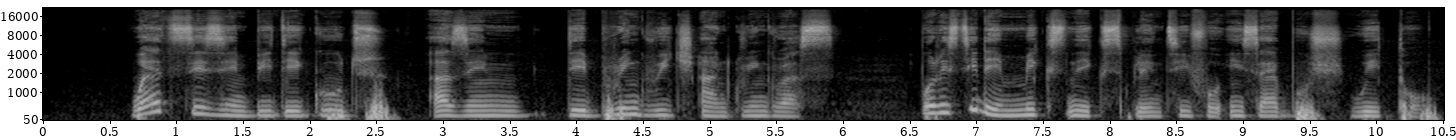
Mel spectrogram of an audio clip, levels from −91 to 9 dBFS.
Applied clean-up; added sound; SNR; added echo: none; none; none; none.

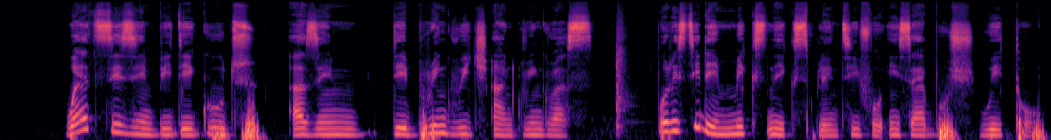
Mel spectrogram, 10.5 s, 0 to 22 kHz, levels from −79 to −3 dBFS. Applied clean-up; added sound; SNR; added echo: none; Snare drum; 20 dB; none.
